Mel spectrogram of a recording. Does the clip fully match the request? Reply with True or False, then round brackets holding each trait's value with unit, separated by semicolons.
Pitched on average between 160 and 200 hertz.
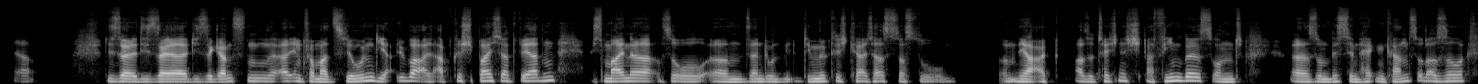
False (135 Hz)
